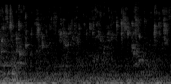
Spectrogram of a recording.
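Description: Murky rinse water drains off sushi rice in a steady, gentle trickle and splash, close and continuous at low volume, without any talk.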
